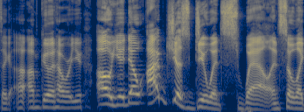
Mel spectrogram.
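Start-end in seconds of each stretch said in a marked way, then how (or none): 1.4-4.1 put-on Long Island accent, motherly voice. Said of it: "I would kind of do like an impression of her".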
